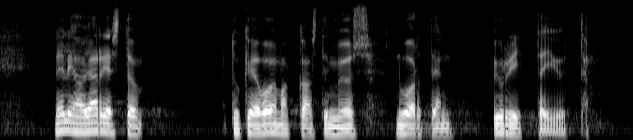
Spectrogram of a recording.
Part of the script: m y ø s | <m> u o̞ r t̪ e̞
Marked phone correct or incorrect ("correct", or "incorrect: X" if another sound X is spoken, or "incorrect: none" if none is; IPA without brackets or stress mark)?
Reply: incorrect: n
